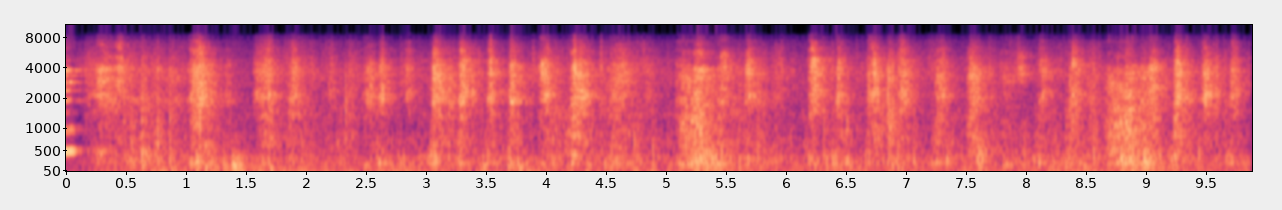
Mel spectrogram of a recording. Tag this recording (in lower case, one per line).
bow-wow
